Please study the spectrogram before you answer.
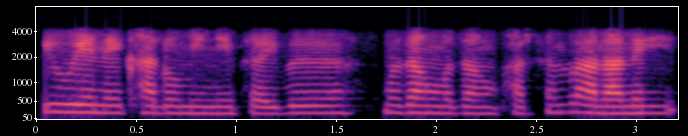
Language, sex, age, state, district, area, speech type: Bodo, female, 45-60, Assam, Kokrajhar, rural, conversation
